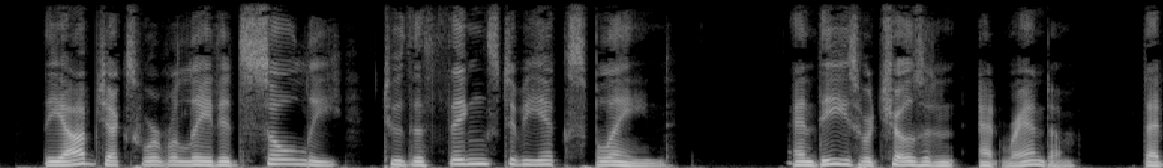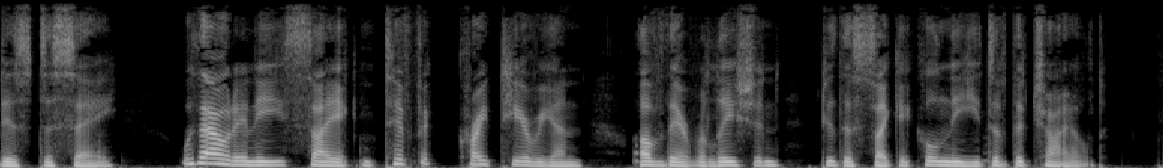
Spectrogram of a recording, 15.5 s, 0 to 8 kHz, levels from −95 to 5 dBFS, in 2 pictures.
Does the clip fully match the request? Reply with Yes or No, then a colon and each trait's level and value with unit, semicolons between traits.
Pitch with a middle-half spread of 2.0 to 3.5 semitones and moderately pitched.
Yes: average, 3.2 semitones; medium, 165 Hz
